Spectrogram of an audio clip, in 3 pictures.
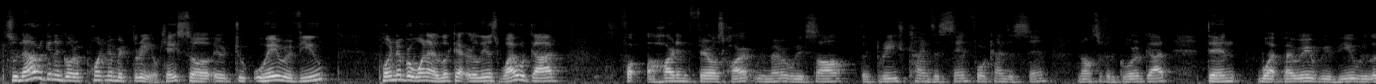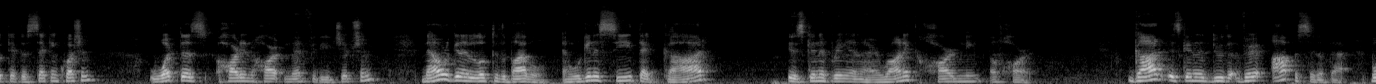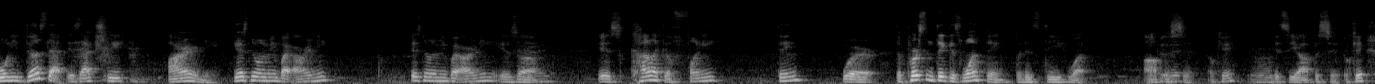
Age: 20-39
